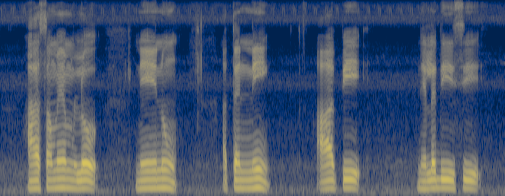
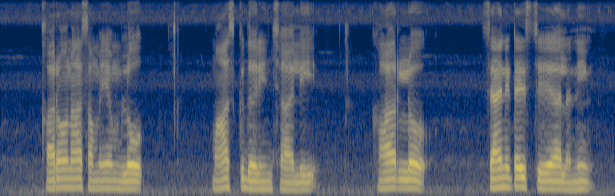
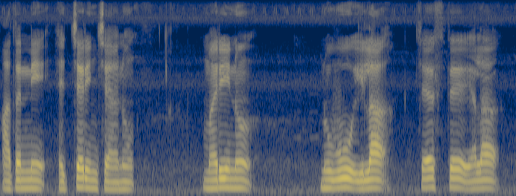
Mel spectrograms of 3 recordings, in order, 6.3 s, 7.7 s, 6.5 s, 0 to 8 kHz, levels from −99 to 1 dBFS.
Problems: constant background noise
